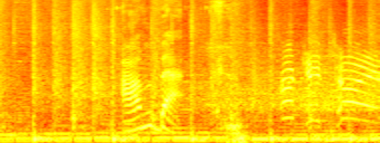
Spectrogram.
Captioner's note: crowd cheering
